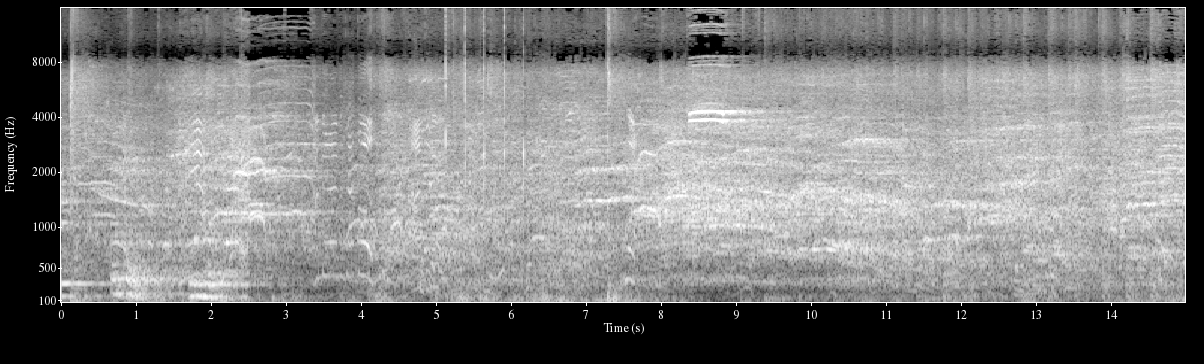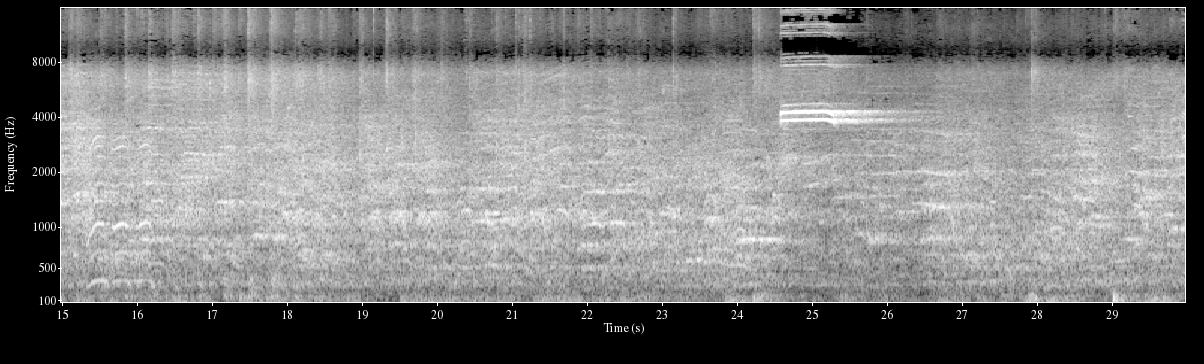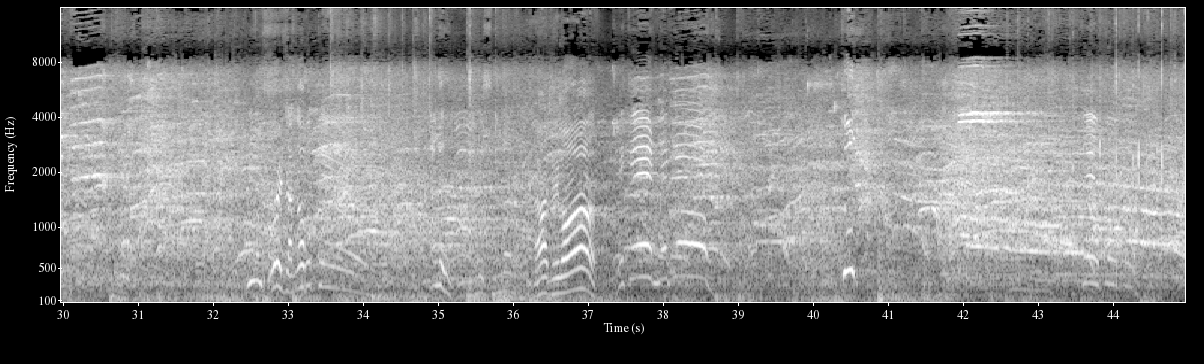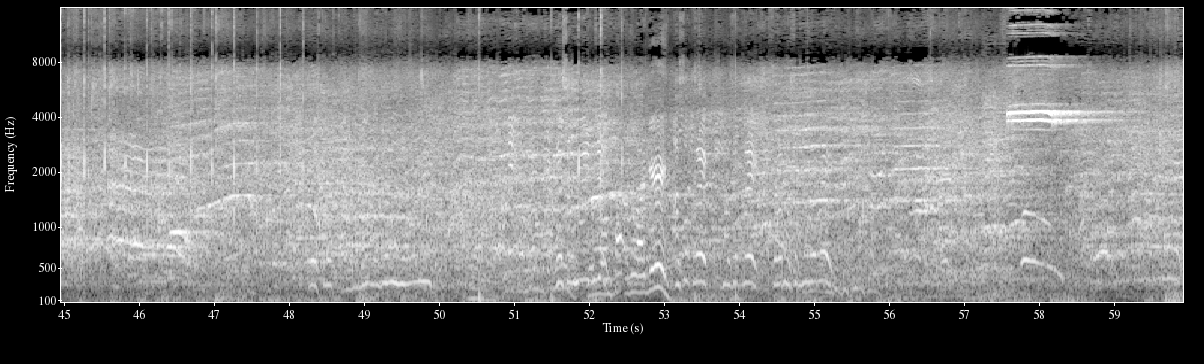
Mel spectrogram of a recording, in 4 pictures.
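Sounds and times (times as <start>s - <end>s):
crowd shouting and cheering: 0.0s - 59.9s
short high whistle: 8.4s - 9.2s, 24.6s - 26.0s, 57.6s - 58.8s.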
